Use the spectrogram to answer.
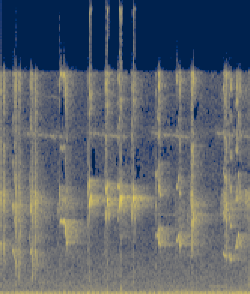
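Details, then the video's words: Sunbird song used as a lure recording to make other sunbirds respond and sing: short sharp high chirps and brief thin whistled notes, loosely spaced, with a soft low hum underneath. "SEMUA Burung KOLIBRI CUEK LANGSUNG RESPON DAN GACOR Dengan PANCINGAN INI!KOLIBRI NINJA GACOR"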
